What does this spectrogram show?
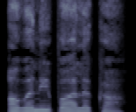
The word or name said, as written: ಅವನಿಪಾಲಕ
